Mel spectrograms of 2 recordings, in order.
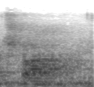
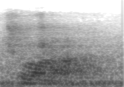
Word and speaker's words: Choi: Hindi naman daw Choi yung pronunciation noon, parang Chua. Chua.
